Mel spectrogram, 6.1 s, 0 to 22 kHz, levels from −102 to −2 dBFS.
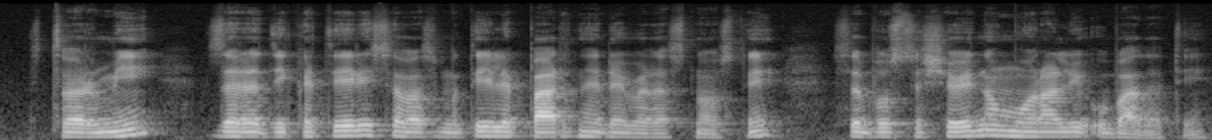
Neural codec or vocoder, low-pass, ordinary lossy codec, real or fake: none; 19.8 kHz; none; real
